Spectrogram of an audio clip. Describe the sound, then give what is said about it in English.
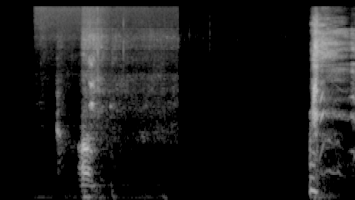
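Two deep, heavy breaths, each a loud rushing exhale with a brief quiet gap between them, over a faint low hum and no speech: a person on a Chat Roulette video chat taking deep breaths between words. “Yeah, you're like taking deep breaths in between your words.”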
